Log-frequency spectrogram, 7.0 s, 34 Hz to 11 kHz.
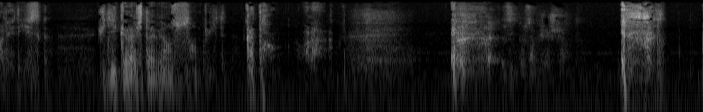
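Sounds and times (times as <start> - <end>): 
speech: 1.1 - 2.8
throat-clearing: 4.5 - 5.1, 6.2 - 6.7
man coughing away from the microphone: 4.5 - 5.4, 6.2 - 6.7.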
